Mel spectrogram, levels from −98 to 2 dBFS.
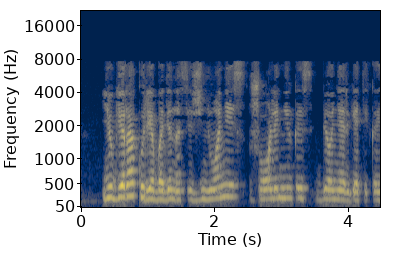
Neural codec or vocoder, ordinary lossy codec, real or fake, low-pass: vocoder, 44.1 kHz, 128 mel bands, Pupu-Vocoder; AAC, 24 kbps; fake; 19.8 kHz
